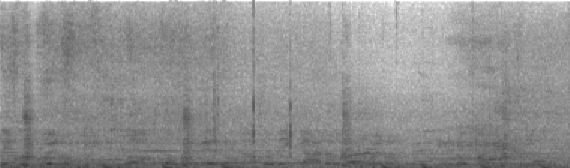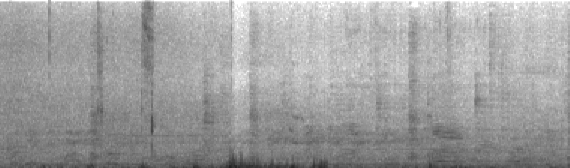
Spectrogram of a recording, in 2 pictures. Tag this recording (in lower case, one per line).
music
